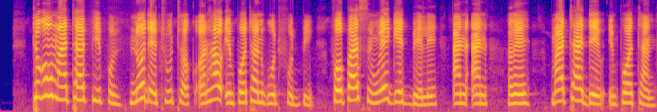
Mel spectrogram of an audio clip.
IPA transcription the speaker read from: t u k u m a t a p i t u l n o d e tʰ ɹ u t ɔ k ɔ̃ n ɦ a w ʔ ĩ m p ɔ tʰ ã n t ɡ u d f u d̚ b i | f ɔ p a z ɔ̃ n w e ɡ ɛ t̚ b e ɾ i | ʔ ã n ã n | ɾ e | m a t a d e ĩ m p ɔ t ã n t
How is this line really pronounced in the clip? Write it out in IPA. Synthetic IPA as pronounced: t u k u m a t a p i p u l n o d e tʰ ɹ u t ɔ k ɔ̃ n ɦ a w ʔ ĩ m p ɔ t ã n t ɡ u d f u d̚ b i | f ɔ p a s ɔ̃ n w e ɡ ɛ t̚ b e l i | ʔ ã n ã n | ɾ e | m a t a d e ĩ m p ɔ t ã n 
